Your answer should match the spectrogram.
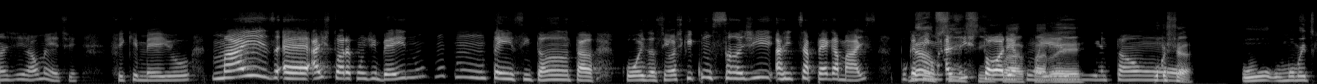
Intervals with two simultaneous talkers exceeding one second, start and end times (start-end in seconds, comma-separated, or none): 9.1-10.8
